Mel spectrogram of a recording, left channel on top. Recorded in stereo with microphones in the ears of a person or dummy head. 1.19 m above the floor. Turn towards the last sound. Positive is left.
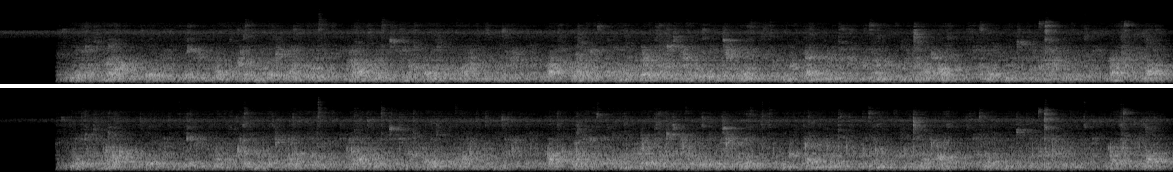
turn(degrees=-40)  # may be behind; listen again after turning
